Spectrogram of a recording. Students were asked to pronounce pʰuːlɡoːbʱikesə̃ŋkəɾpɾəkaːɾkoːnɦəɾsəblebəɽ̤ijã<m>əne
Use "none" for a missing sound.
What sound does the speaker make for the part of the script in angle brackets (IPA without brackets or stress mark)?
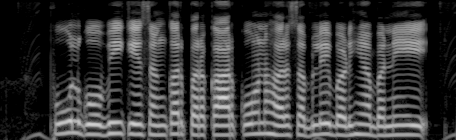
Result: b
